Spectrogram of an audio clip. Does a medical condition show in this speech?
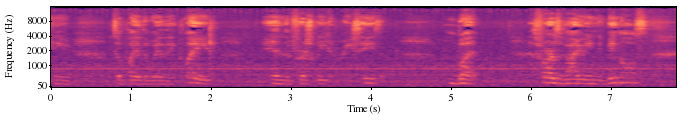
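Yes: cerebral palsy; wheelchair bound.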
